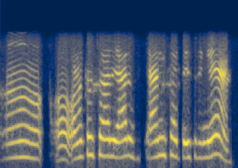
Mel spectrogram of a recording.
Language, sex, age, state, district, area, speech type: Tamil, female, 60+, Tamil Nadu, Perambalur, rural, conversation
